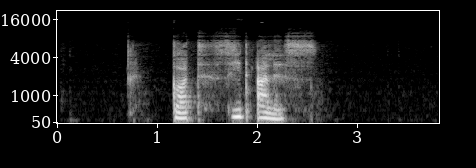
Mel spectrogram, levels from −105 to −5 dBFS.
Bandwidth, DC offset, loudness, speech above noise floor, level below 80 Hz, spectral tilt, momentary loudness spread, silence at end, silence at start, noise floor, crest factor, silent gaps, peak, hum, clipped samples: 8 kHz; under 0.1%; -18 LUFS; 69 dB; -62 dBFS; -5.5 dB/octave; 19 LU; 1.25 s; 1.15 s; -87 dBFS; 20 dB; none; -2 dBFS; none; under 0.1%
